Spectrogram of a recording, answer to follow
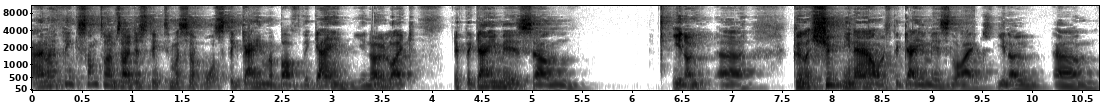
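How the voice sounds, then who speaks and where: A man with an Essex accent, medium pitch, lively intonation and a moderate pace. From England, Essex. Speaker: media executive. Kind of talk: podcast interview. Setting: studio. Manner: casual, filler-heavy with many restarts.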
